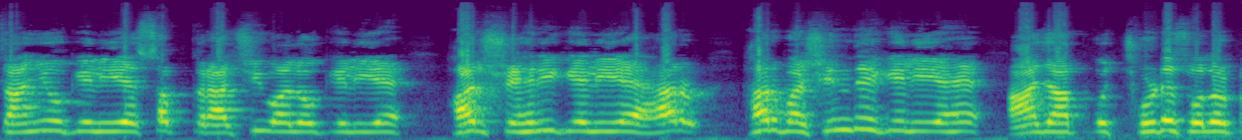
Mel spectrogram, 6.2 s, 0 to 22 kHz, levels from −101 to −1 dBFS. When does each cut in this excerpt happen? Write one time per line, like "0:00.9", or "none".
0:04.9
